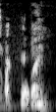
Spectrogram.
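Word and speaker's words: Colón: No, it's Colon. Definitely Colon. – You had it right the first time.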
